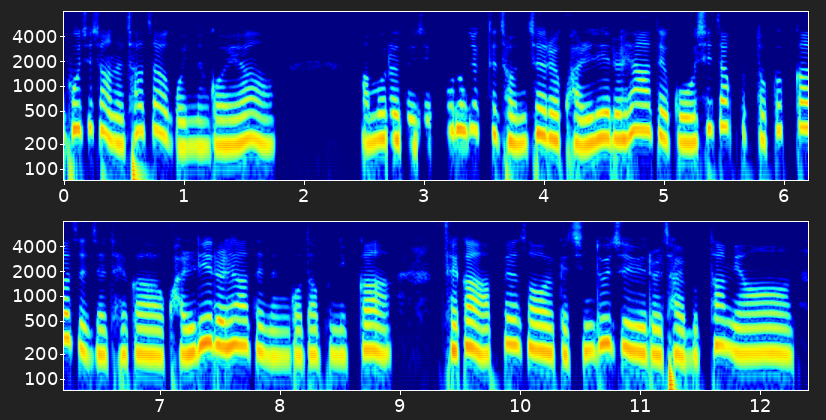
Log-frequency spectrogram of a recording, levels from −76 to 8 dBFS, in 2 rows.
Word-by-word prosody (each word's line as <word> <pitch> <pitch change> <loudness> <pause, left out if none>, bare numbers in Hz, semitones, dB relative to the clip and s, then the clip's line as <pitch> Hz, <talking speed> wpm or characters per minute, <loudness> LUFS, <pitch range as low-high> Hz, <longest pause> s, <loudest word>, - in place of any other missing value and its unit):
포지션을 300 -8 0
차지하고 260 -6 -2
있는 190 0 -5
거예요. 200 +1 0 0.7
아무래도 225 0 0
이제 200 0 -6
프로젝트 295 -2 -1
전체를 225 +3 +2
관리를 230 +3 +2
해야 295 +4 +3
되고 215 -5 +1
시작부터 310 -5 -3
끝까지 295 -3 0
이제 200 0 -3
제가 200 0 -1
관리를 250 +6 +3
해야 255 0 +3
되는 195 -4 -3
거다 195 0 -3
보니까 200 +2 -1 0.4
제가 230 -1 +4
앞에서 240 0 +1
이렇게 210 -1 0
진두지휘를 225 -2 0
잘 195 0 +1
못하면 205 -1 -1
220 Hz, 355 characters per minute, -23 LUFS, 200-260 Hz, 0.7 s, 제가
